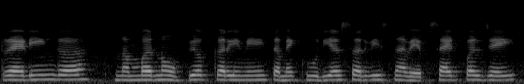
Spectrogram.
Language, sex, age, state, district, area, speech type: Gujarati, female, 30-45, Gujarat, Kheda, rural, spontaneous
